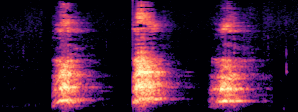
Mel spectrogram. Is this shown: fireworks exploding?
no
